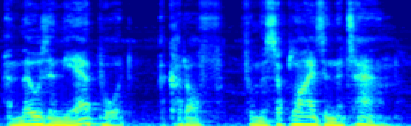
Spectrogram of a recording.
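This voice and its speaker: An actor playing a calm resistance commander in a video game cutscene, briefing in a measured, matter-of-fact way. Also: male voice, low voice, breathy edge. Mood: calm, resolute. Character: calm male resistance commander planning military attacks.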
